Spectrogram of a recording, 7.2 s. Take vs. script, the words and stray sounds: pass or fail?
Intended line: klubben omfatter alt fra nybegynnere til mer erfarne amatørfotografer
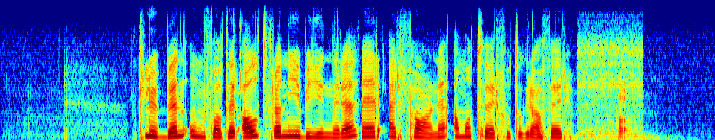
fail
